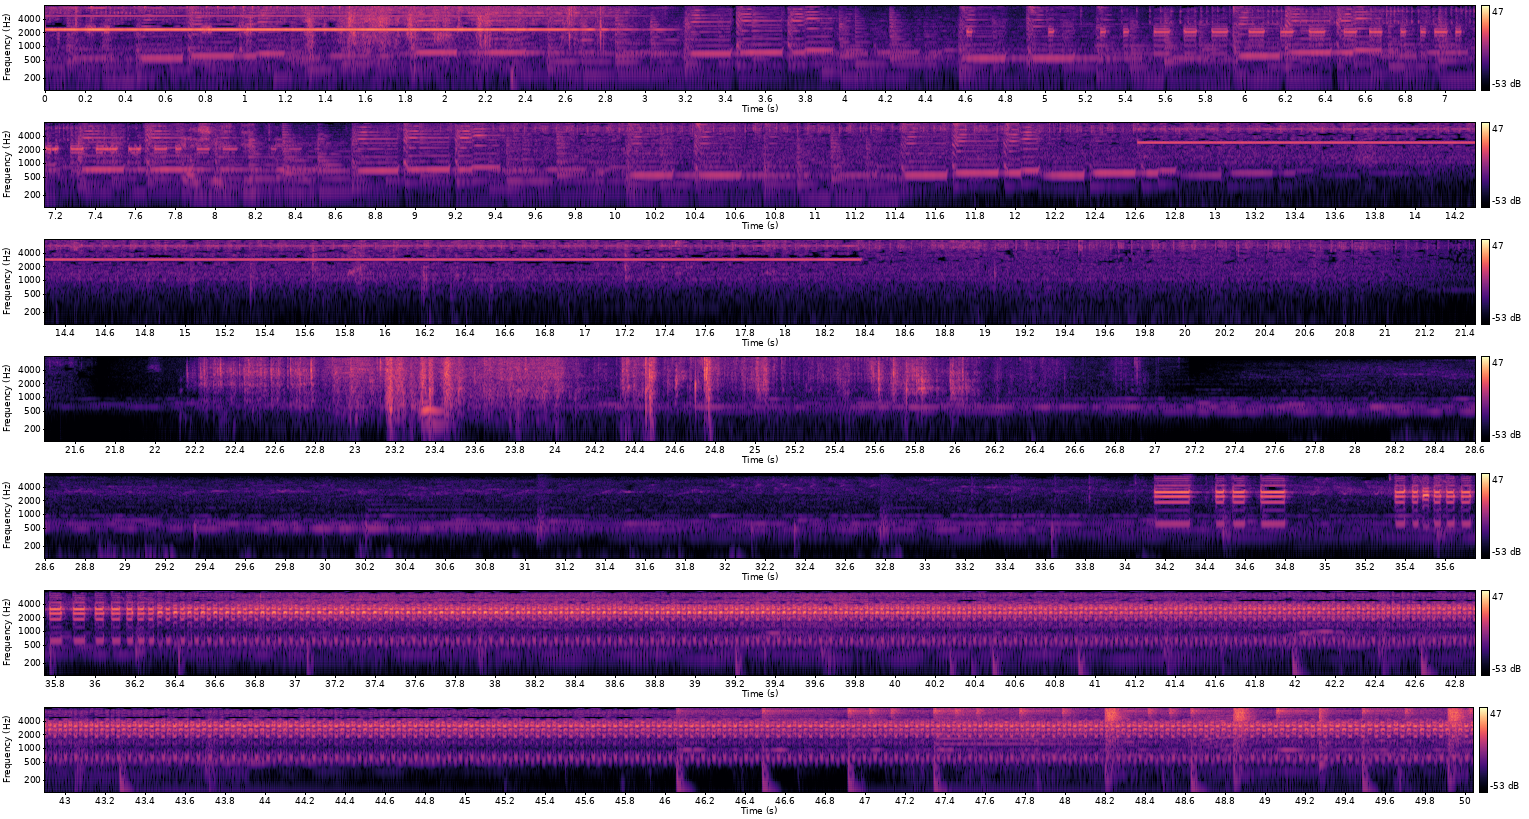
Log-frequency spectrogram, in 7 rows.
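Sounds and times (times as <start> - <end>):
electronic bite alarm tone: 0.0 - 3.2, 4.9 - 8.4, 12.6 - 18.4, 34.2 - 50.0.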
